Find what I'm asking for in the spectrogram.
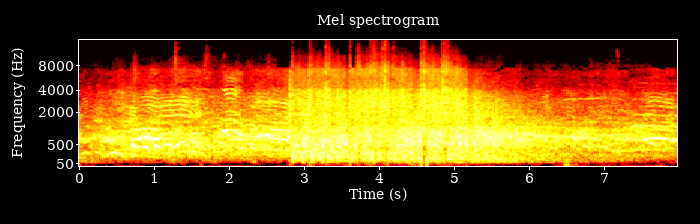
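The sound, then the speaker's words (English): Protesters against the Russian invasion, with soldiers firing guns into the air: a loud, steady crowd din with voices, broken in the middle by many sharp, quick cracks before the crowd noise carries on alone. “thousands of people protested against the Russian invasion this weekend, which Russian soldiers tried to disperse by shooting their guns in the air.”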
